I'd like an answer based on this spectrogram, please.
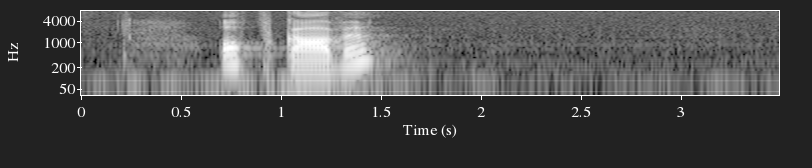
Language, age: Norwegian, 50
